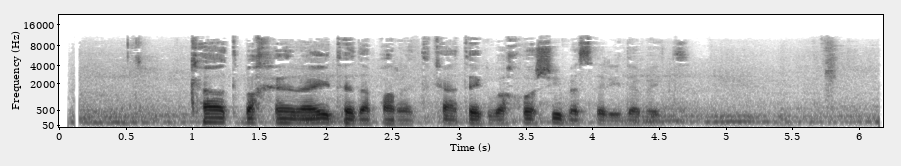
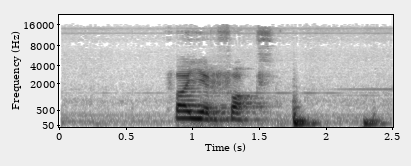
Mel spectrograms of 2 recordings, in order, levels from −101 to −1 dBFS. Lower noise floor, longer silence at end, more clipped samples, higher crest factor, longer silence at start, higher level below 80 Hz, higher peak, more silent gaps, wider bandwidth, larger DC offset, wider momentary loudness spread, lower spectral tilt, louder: second, -47 dBFS vs -52 dBFS; first, 0.35 s vs 0.05 s; neither; about the same, 18 dB vs 18 dB; second, 0.15 s vs 0.9 s; second, -58 dBFS vs -36 dBFS; about the same, -4 dBFS vs -2 dBFS; neither; second, 11.5 kHz vs 16 kHz; neither; first, 25 LU vs 17 LU; second, -5 dB/octave vs -7.5 dB/octave; second, -20 LUFS vs -17 LUFS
